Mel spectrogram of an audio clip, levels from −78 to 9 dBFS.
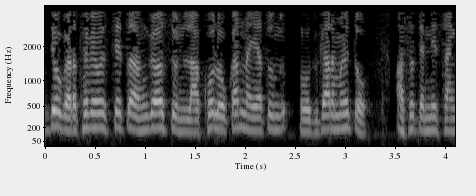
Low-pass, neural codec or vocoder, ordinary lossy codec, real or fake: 3.6 kHz; none; none; real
